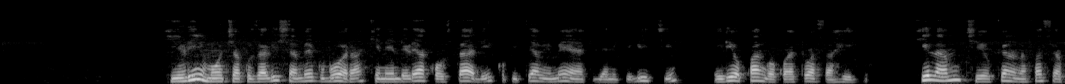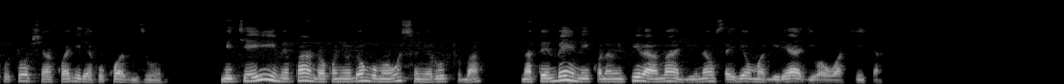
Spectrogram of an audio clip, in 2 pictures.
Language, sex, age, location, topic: Swahili, male, 25-35, Dar es Salaam, agriculture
